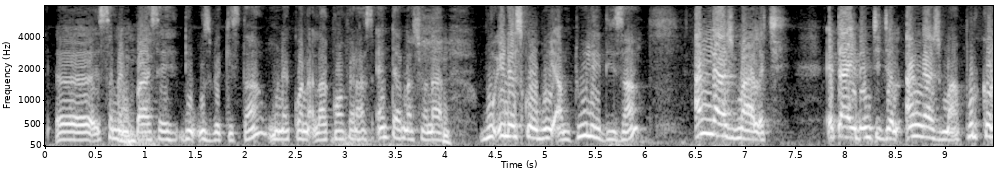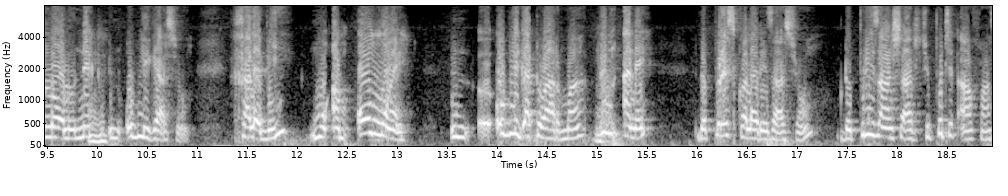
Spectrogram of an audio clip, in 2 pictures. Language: French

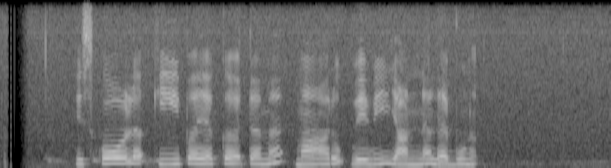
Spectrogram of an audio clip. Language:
Sinhala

